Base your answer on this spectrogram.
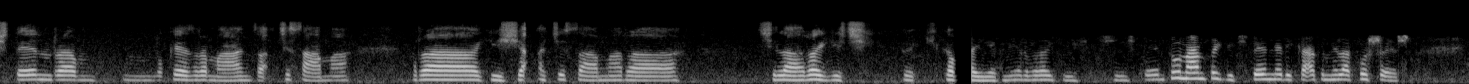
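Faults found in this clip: Noise suppressor artifacts, whole clip: background pulled down about 12 dB, the residue sinking in pauses and swelling under speech. Per-frame band gains chasing steady noise. The room noise itself sits about 18 dB below speech.

Speech cut by the noise suppressor, 1.23–1.74 s: soft speech turned down by up to about 10 dB over roughly 0.4 s, sounding swallowed. The suppressor took quiet speech for noise. It fades but never goes fully silent, unlike a dropout.

Handover gap, 9.54–9.72 s: speech dies within a few tens of milliseconds, then a 180 ms clean silence. No speech frames arrived while the call switched networks. There is no concealment smearing as with packet loss, and the bandwidth changes right after.

Fallback to narrowband, 9.72 s to end: nothing above 4 kHz, and the speech turns duller and rougher. Codec renegotiated from HD Voice to narrowband AMR after the handover, which fits a drop from 12.65 to 7.4 kbit/s. 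Earlier audio reaches 7 kHz, so this is not microphone filtering.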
